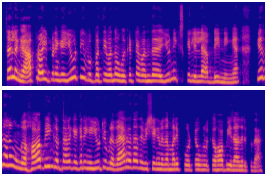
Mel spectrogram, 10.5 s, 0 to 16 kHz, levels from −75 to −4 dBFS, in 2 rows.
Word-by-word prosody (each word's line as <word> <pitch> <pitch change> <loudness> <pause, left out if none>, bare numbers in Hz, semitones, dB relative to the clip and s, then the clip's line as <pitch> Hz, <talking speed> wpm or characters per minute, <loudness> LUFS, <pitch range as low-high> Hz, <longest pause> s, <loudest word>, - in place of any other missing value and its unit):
சொல்லுங்க. 370 - +6 0.2
அப்புறம் 305 +3 +3
இப்ப 290 - -5
நீங்க 265 -1 +1
Youtube 390 0 0
ப 265 - -4
பத்தி 255 +1 -1
வந்து, 260 +1 +1
உங்கக்கிட்ட 240 +2 -3
வந்து 240 +1 0 0.2
யுனிக் 320 +5 -6
ஸ்கில் 250 -4 -3
இல்ல 225 +1 +1
அப்பிடின்னீங்க. 190 -2 -4 0.5
இருந்தாலும் 395 -1 +1
உங்க 245 -5 +2
ஹாபிங்கறதனால 305 -1 +3
கேக்குறீங்க 265 0 -2
Youtube 285 -2 -5
ல - - 0
வேற 260 +4 +4
ஏதாவது 290 -3 -1
விஷயங்கள் 235 -2 -2
இந்த 220 0 -1
மாதிரி 225 +1 0
போட்டு 205 +1 -6
உங்களுக்கு 205 0 -6
ஹாபி 205 +1 -2
எதாவது 190 0 0
இருக்குதா? 165 -2 -10
255 Hz, 170 wpm, -23 LUFS, 220-295 Hz, 0.5 s, சொல்லுங்க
